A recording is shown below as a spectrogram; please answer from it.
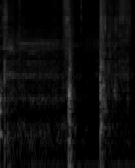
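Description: Cardstock explosion box having its lid lifted off and its side panels dropping open onto a wooden table: two short taps, about a second in and again half a second later.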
